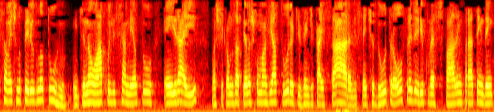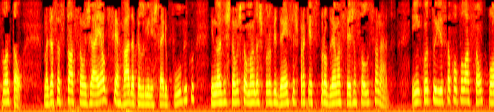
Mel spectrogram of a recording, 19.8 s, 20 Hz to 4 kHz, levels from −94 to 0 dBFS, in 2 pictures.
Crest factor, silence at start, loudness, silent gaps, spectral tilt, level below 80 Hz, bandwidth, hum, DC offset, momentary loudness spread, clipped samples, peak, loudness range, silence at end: 18 dB; 0 s; -21 LUFS; none; -10.5 dB/octave; -52 dBFS; 4 kHz; none; 1%; 8 LU; under 0.1%; -4 dBFS; 1 LU; 0 s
